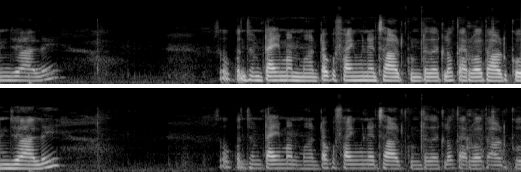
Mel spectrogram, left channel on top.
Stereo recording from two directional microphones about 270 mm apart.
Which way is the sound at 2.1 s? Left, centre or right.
Left.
